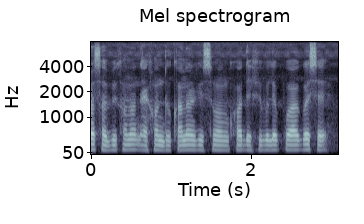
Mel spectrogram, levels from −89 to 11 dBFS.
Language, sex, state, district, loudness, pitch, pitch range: Assamese, male, Assam, Hailakandi, -20 LUFS, 125 Hz, 125-130 Hz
